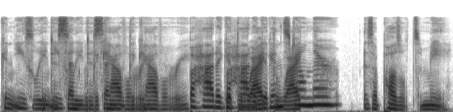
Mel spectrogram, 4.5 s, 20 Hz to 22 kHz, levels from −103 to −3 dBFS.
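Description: From 0.42 s to 3.0 s the speech carries a doubled audio track: a second full-band copy of the same sound runs roughly 0.4 s behind the first, at about the same level. It has no decay or added room colour, and it switches on and off abruptly at those two points. The likely cause is the signal being captured twice, once through a slower path, or an edit leaving two copies out of step.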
